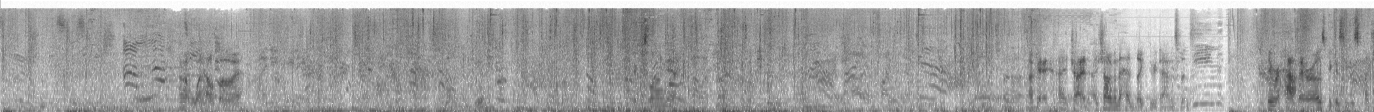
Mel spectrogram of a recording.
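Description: Explosions and gunfire crackle and boom.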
